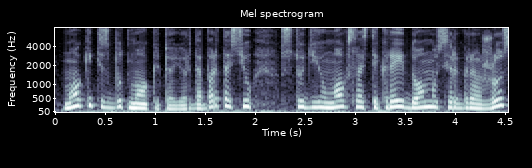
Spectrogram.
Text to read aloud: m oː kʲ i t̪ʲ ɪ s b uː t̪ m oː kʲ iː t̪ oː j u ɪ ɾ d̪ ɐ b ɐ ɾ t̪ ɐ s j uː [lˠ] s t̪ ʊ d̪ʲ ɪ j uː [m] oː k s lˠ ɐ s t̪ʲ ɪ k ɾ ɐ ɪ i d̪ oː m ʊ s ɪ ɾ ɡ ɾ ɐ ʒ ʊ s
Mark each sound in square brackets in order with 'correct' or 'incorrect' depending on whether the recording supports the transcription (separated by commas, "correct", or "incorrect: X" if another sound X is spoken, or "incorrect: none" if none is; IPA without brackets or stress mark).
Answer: incorrect: none, correct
